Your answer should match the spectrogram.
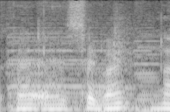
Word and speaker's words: segue: Very good Sieg, nice segue, nice one Jonathan. Spoilt slightly by pronouncing it Sieg first, never mind.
